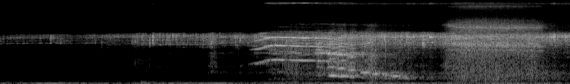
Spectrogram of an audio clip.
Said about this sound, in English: Shh. Be quiet. Nice horse. Nice horse. Oh, shut up, horse.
